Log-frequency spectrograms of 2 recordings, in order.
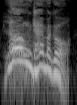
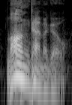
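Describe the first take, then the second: First: High, drawn-out reminiscing voice; wistful mock old-timer. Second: Said in the usual way. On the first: Streamer mock-reminisces about his casino days in a lightly voiced old-timer tone. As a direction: stretch it like an old storyteller. Repeats phrase in old-man voice.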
